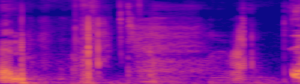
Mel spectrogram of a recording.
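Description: A person's soft breath and small mouth clicks close to the microphone in a pause between words, just after the end of a spoken word.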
